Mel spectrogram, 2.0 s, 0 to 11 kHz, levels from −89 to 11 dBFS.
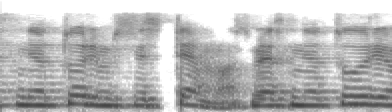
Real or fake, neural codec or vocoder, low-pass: real; none; 7.2 kHz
